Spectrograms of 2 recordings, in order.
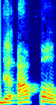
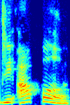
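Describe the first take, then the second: First: The word 'the' is said as 'thuh'. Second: The word 'the' is said as 'thee'. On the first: The speaker calls it wrong. "bukan the apple" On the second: The speaker calls it right. "tapi the apple"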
